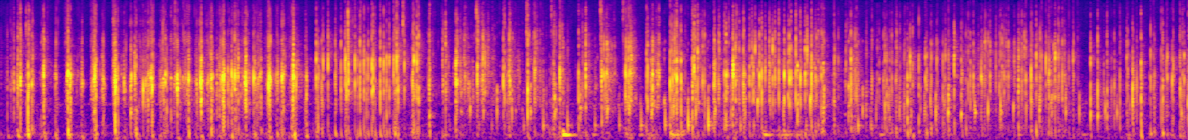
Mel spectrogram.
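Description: Fingers tap rapidly on a nail file in a fast, continuous stream of short, dry clicks. The taps are bright and scratchy, with almost no low end, and each one dies away almost instantly. The pace stays steady throughout.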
